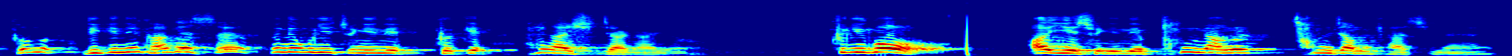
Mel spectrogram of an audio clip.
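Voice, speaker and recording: High-voiced Korean pastor preaching. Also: male voice, muffled recording. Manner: animated preaching, voices biblical figures, asks the congregation questions. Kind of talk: sermon.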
